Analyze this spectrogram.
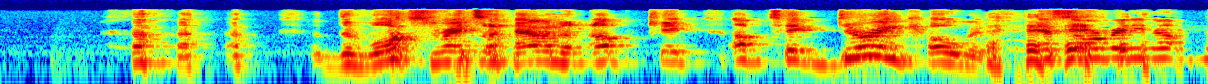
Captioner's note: laugh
